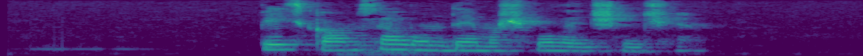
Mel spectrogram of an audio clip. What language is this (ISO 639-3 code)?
chm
